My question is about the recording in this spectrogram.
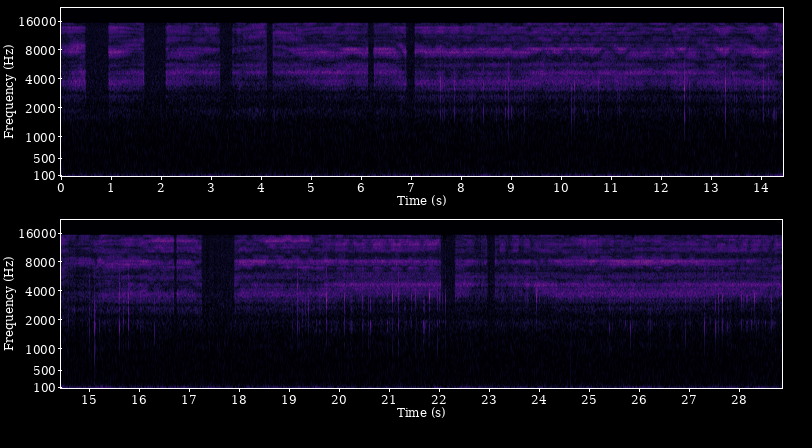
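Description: Aerosol spray paint can hissing against a steel rail tank car in long bursts, cut by short pauses where the nozzle is released, over a steady low rumble.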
